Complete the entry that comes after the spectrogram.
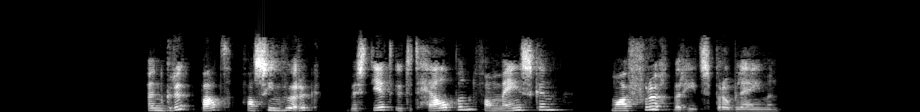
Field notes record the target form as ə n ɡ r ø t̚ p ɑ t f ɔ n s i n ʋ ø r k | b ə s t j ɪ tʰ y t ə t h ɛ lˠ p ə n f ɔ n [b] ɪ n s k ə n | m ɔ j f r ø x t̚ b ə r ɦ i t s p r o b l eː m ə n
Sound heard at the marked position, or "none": m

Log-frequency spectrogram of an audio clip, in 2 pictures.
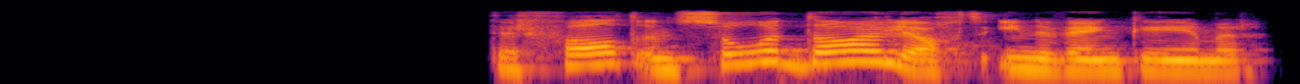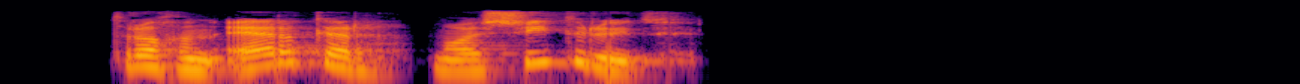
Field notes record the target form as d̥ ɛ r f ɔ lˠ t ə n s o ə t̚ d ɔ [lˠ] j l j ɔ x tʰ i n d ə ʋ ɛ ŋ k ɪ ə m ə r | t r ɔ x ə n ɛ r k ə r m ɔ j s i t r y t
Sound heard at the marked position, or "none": none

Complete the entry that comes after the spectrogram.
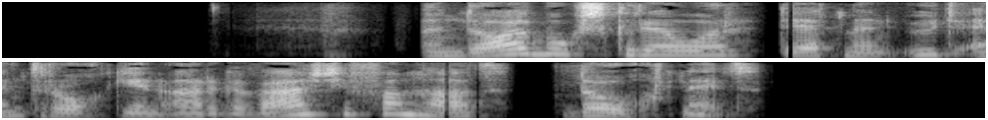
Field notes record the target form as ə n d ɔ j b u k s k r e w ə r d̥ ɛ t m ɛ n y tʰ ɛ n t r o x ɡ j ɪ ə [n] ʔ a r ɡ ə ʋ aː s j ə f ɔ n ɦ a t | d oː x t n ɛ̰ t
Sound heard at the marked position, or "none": n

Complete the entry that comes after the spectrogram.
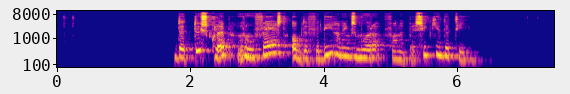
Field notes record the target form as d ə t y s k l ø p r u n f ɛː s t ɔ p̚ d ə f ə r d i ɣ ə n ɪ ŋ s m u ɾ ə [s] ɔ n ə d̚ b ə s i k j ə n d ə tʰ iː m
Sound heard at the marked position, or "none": f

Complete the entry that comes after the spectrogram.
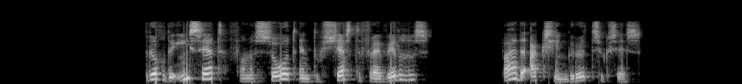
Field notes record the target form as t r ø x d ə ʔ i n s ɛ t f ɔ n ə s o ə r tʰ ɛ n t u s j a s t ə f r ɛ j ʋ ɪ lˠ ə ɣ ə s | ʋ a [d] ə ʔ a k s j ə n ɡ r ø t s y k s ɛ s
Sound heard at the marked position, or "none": d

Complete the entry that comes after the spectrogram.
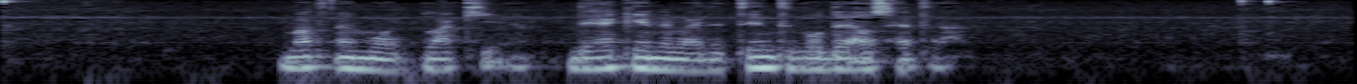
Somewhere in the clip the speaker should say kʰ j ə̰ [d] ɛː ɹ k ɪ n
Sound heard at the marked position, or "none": d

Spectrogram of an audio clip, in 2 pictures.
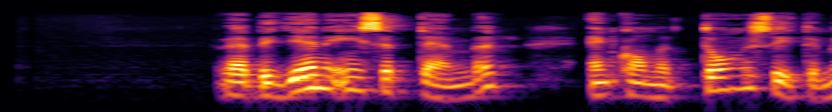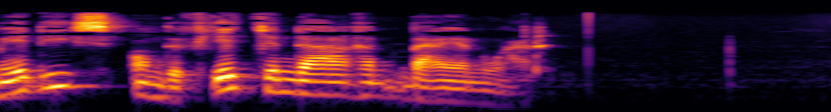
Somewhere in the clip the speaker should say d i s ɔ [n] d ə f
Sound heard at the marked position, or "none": m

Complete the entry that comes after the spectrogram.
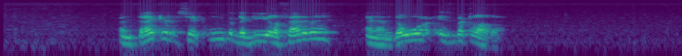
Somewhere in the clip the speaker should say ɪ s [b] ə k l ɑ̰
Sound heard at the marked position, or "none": b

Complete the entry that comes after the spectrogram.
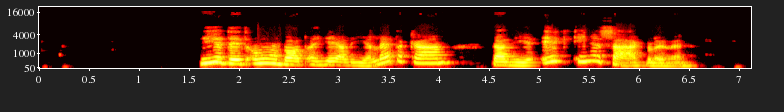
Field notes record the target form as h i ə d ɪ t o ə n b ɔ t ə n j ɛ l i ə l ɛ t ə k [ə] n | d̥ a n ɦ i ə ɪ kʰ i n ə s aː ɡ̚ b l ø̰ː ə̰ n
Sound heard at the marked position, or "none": a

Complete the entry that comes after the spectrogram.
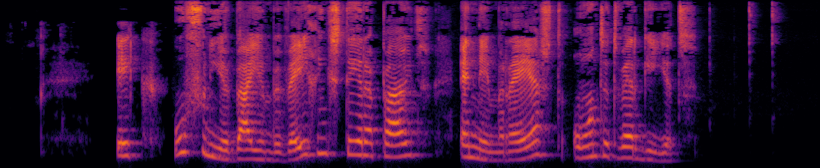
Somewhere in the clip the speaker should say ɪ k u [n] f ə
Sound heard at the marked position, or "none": none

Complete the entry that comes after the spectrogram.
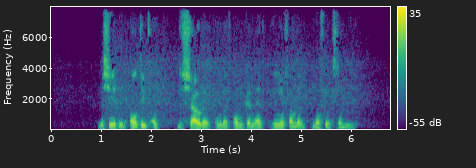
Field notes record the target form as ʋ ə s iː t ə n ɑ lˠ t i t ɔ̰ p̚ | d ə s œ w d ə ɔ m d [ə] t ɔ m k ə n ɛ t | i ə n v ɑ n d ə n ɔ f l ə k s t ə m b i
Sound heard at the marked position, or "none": ɑ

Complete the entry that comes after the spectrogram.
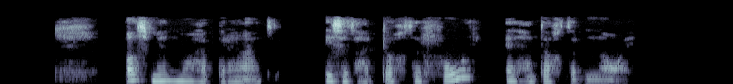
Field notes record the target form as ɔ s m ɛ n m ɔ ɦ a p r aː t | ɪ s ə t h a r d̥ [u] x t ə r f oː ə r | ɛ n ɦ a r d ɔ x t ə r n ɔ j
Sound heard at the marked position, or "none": ɔ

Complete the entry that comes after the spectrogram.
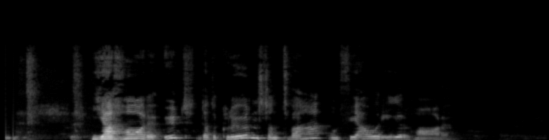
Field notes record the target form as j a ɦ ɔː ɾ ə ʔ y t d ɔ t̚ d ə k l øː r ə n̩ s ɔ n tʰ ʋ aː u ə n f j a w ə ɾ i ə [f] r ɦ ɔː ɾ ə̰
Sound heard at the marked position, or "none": none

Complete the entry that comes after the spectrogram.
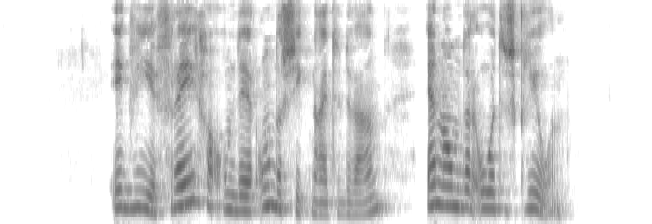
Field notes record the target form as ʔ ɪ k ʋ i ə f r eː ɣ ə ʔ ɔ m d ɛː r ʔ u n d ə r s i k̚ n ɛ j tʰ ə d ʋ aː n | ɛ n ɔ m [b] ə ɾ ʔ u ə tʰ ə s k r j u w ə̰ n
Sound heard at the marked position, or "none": d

